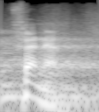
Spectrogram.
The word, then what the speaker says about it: Fresnel: One is Fresnel diffraction and another is Fraunhofer diffraction. So Fresnel diffraction and Fraunhofer diffraction. You see the name, very long name Fraunhofer and short name Fresnel. S is silent here.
